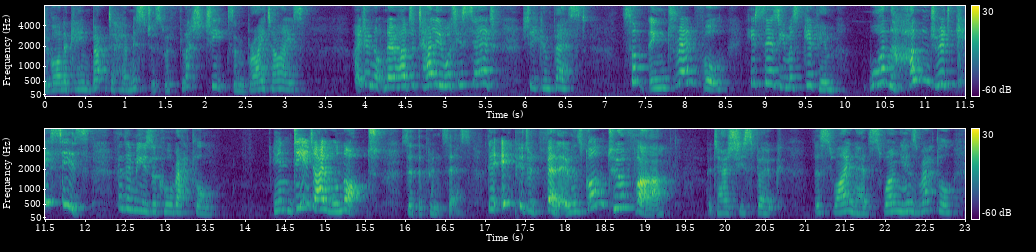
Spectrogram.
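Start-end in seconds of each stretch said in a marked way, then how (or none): 3.9-13.7 flustered maid. Acted. Flushed maid reporting. 14.4-19.3 loud, haughty princess voice; indignant refusal. Acted. Princess to her maids, loud haughty refusal.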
